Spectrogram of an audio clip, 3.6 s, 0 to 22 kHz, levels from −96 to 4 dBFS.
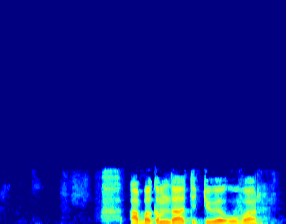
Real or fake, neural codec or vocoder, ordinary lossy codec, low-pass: real; none; AAC, 32 kbps; 5.4 kHz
